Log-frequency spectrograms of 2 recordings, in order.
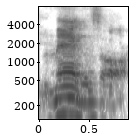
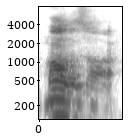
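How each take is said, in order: First: Magazar with a flat English A, MAG-uh-zar; anglicised Magazar, short a as in cat. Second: Magazar with open ah vowels, MAH-ga-zar; correct way. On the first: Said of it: "They say it as if they was saying it in English". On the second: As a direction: Magazar said with a broad ah in the first syllable. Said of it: "So let people know it's, it's not Magazar". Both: Shown as a demonstration.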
